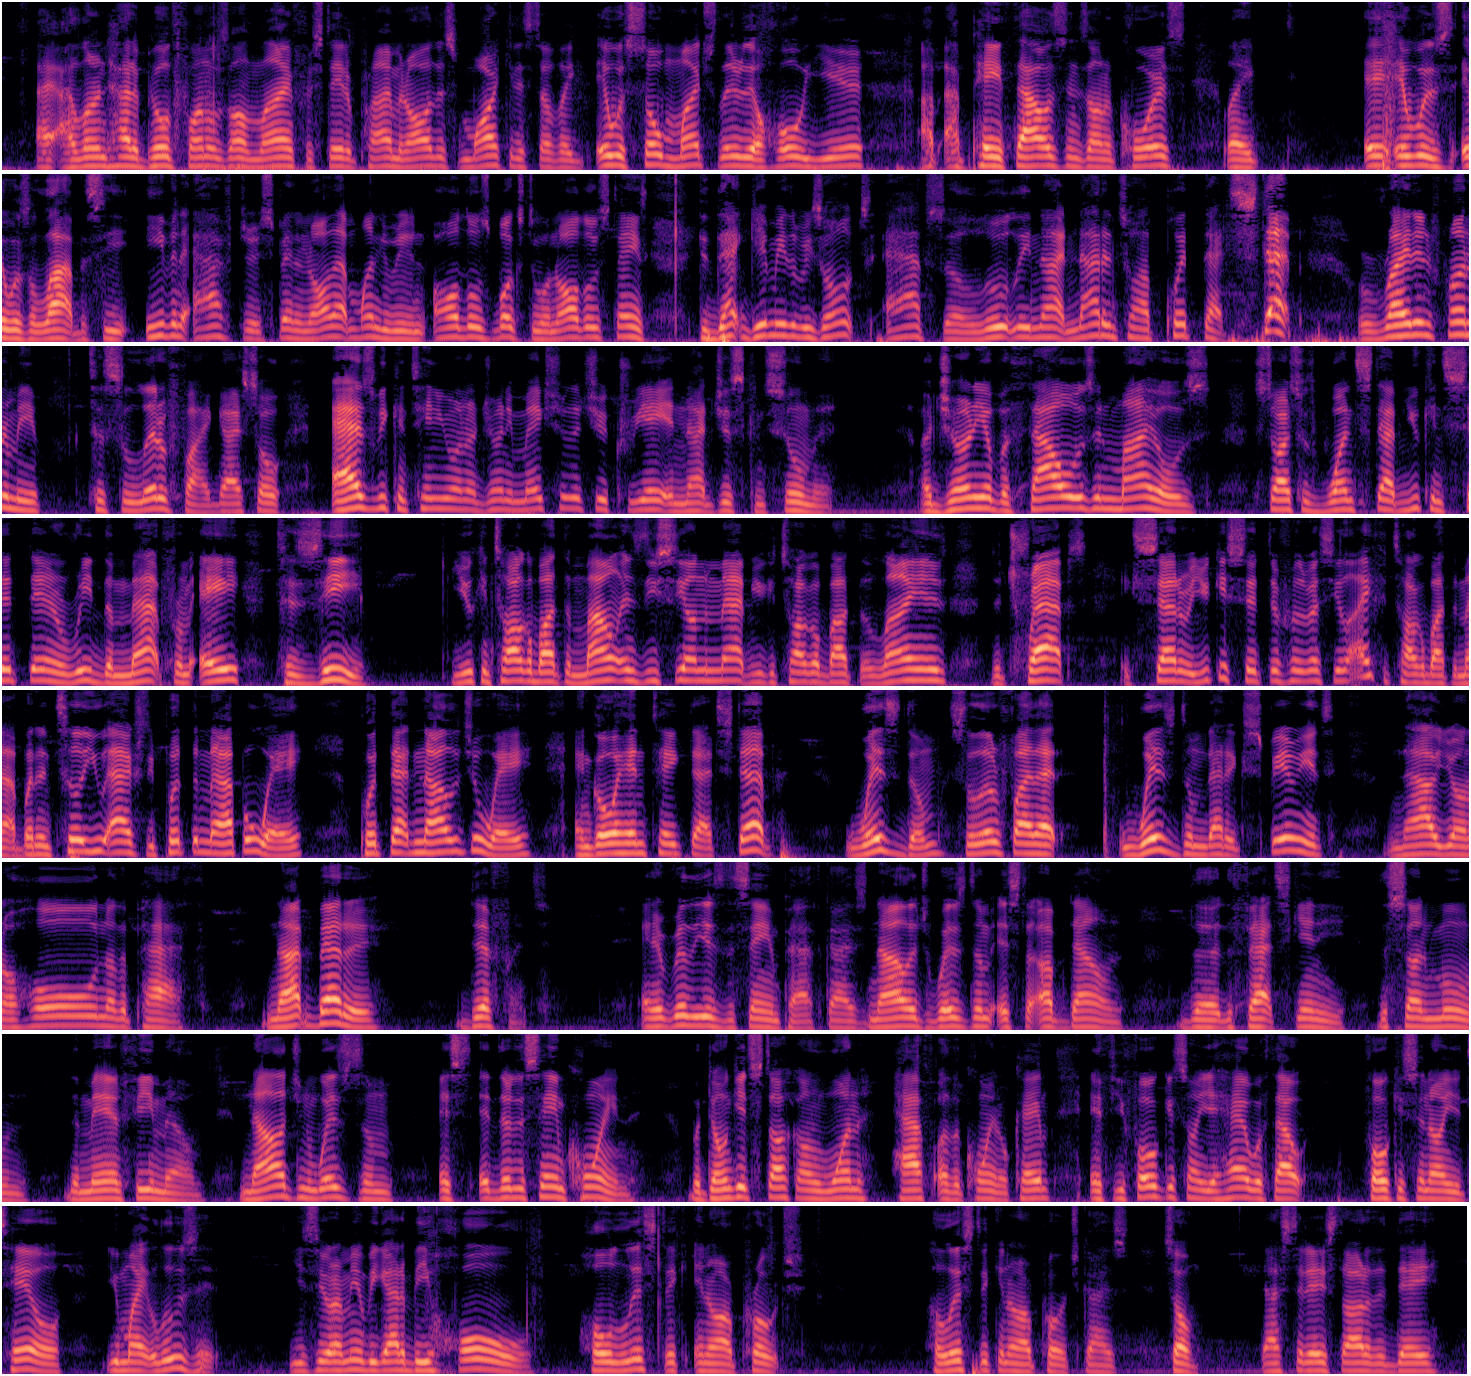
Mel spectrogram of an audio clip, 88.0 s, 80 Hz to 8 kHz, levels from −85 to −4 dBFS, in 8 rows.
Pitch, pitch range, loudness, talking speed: 150 Hz, 135-170 Hz, -27 LUFS, 185 wpm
